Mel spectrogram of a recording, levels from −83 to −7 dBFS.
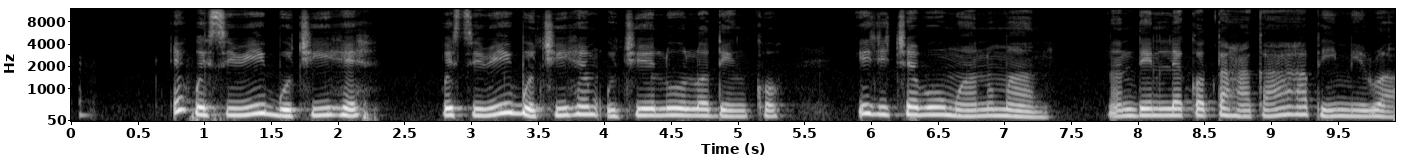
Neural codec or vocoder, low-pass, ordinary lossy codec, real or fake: none; none; none; real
